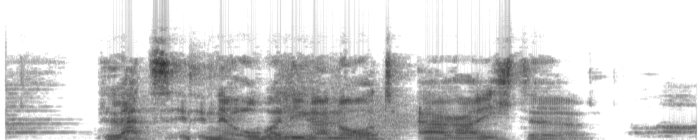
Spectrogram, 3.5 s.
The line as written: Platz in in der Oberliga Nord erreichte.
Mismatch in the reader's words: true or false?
false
